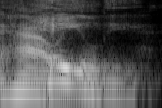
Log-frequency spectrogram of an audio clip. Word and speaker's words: Halle: No, it's where you got to decipher between Halle or Haley. Maybe Wikipedia will have the pronunciation. Halle Bailey. Okay, Wikipedia. Come on now, we need better. It says AE is A. Yeah, Haley.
